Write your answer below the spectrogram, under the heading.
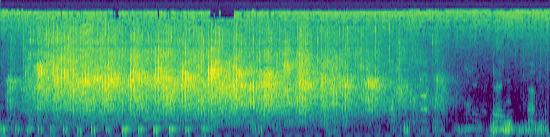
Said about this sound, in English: So thank you so much, and applaud for yourselves.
